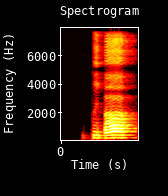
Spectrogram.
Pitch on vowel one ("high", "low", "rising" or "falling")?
low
